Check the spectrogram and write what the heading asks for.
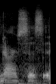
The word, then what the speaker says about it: Narcissa: I would say just Narcissa. It's spelled like Narcissa.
